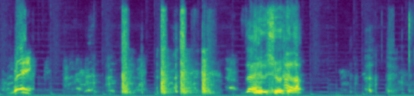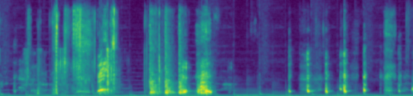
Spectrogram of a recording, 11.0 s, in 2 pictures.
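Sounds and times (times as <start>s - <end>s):
dogs fighting and barking: 0.0s - 3.2s, 4.5s - 8.8s
laughter: 0.0s - 11.0s
speech: 0.1s - 0.6s, 3.3s - 4.1s.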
